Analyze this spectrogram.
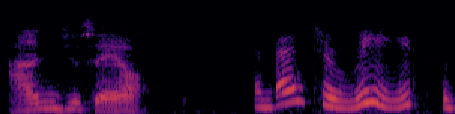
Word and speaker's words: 앉으세요: Because it's got the double 받침 there. So you've got to go 안, and then the J sound comes up, 앉으세요.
